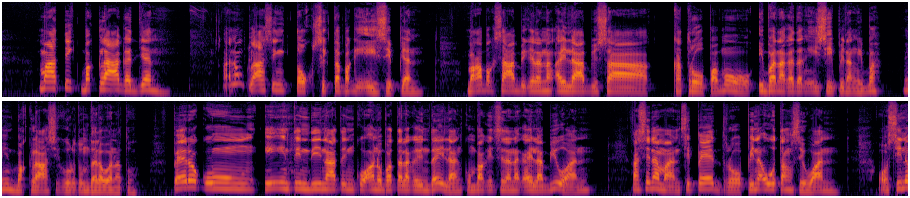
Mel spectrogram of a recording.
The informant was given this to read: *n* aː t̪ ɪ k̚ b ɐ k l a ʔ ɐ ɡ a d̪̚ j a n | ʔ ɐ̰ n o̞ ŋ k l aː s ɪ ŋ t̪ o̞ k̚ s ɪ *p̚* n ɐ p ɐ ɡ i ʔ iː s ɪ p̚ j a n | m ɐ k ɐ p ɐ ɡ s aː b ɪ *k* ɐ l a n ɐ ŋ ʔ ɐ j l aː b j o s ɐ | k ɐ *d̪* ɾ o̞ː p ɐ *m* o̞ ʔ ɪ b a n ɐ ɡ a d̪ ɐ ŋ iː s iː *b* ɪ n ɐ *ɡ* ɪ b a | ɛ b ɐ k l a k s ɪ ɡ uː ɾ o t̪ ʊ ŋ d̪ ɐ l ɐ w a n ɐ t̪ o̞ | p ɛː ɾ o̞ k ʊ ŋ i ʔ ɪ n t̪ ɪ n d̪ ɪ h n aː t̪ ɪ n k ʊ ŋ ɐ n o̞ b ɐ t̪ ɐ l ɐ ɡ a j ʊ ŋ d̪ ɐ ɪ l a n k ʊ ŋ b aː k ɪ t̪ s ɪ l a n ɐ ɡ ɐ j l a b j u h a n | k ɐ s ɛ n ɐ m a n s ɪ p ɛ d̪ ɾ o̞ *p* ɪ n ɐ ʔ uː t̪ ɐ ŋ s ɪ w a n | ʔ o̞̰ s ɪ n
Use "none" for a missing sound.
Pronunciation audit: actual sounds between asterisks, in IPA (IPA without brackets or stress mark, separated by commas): m, k̚, k, t̪, m, p, ŋ, p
